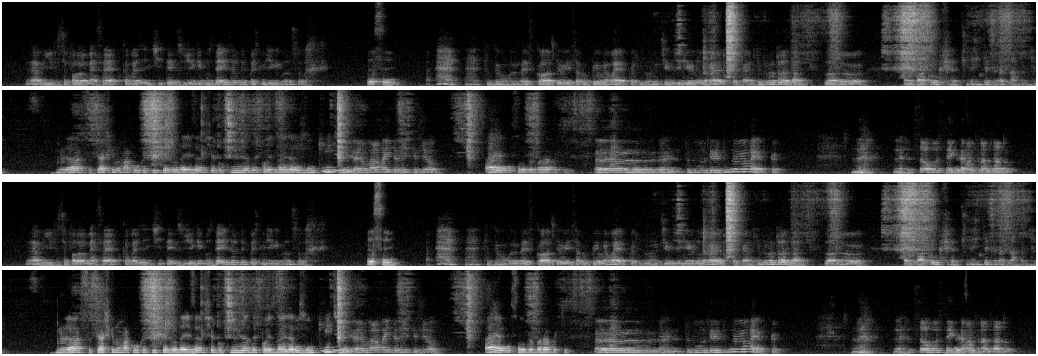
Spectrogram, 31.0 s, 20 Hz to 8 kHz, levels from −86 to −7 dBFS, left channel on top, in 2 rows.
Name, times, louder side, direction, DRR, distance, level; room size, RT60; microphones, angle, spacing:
voice 1, 0.4-4.8 6.5-12.1 12.3-12.9 13.5-15.5 19.7-20.0 20.5-22.0 22.8-22.9 24.4-27.2 27.8-30.6, right 1 dB, ahead, -3 dB, 0.8 m, -34 dB
voice 2, 5.5-5.9 16.3-20.7 22.8-24.0 29.8-30.1, right 6 dB, 85° right, 9 dB, 0.3 m, -26 dB
sound 1, 9.6-9.7 10.1-10.2 10.5-11.1 11.8-12.6 13.2-15.5 16.0-17.1 17.6-18.1 18.5-19.8 20.4-20.8 21.4-21.7 22.3-22.7 23.4-23.6 23.9-24.7 25.1-25.2, right 1 dB, 25° right, 1.4 m, -33 dB
3.0 x 2.3 x 2.3 m, 0.39 s
head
